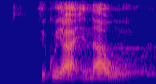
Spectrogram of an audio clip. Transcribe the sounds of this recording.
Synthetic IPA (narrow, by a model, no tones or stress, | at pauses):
ɦikʼujaɦinawu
